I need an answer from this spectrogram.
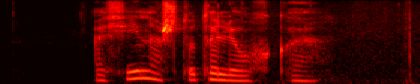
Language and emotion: Russian, neutral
